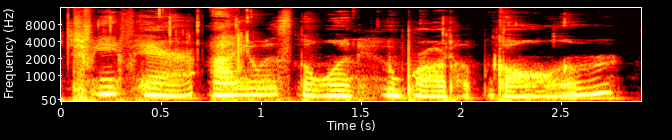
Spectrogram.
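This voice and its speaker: A young woman hosting an ASMR stream, whispering close to the mic in a breathy, giggly, self-mocking way. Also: a little high, normal speed, dark tone. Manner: giggly, self-mocking, hesitant with many ums. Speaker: livestream ASMR host.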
